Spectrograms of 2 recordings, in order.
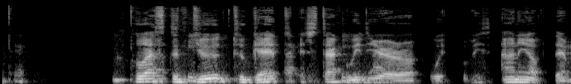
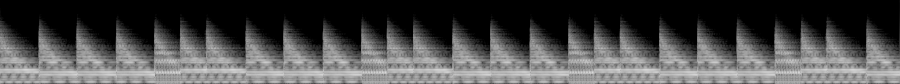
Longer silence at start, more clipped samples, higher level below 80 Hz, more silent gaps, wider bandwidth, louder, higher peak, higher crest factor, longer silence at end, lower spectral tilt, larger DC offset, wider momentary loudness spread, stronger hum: about the same, 0.05 s vs 0 s; neither; second, -50 dBFS vs -42 dBFS; first, 0.56-1.11 s vs none; first, 16.5 kHz vs 8 kHz; second, -17 LUFS vs -12 LUFS; about the same, 0 dBFS vs 0 dBFS; first, 18 dB vs 12 dB; about the same, 0 s vs 0 s; about the same, -5.5 dB/octave vs -6.5 dB/octave; neither; first, 17 LU vs 0 LU; neither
